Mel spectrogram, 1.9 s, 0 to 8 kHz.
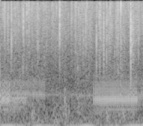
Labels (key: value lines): label: biophony, croak
recorder: SoundTrap 500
